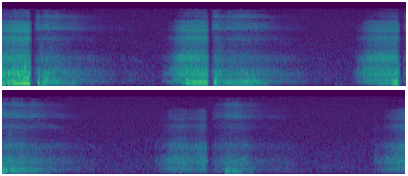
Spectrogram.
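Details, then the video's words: A dog asleep breathes in loud, raspy, snore-like bursts about every four seconds, each lasting roughly a second, with quiet pauses between and no other sounds. "Sleeping Dog Sounds"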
